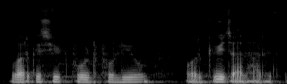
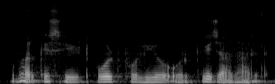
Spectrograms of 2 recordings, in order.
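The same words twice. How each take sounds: The two takes are said the same way.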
